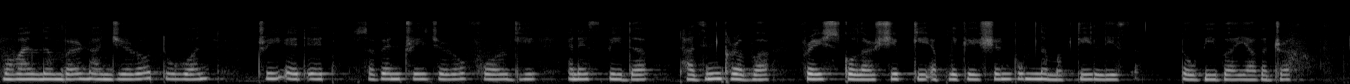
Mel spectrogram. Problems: none marked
